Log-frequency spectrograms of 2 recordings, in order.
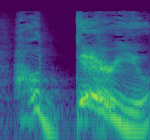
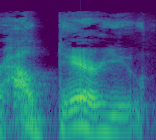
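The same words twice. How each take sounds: First: "How dare you?" higher and slower, "dare" stressed; Paul's indignant challenge, raised up; emphatic. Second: Slow, mocking "How dare you?"; mock the outraged young activist, lightly; a light slow mimic of an indignant activist; Greta Thunberg impression. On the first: Acted. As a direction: lean hard on "dare", slowing down. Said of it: "this is what Paul's doing". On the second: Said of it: "Greta Thunberg or whatever?".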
